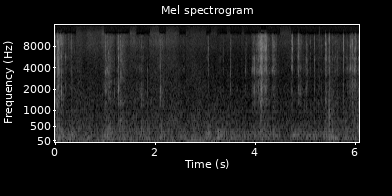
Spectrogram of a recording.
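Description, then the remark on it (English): Quiet rustling as thin Bible pages are flipped through to find a verse in the Song of Solomon, with soft papery crinkles throughout and one sharper snap of a page partway in. No one speaks. “It's in the Bible somewhere. And I have these little paper clips. And I'll find it here.”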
